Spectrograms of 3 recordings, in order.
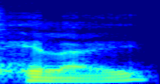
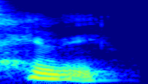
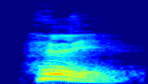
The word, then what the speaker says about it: Hille: know your family founded Hil which sorry it's hilly hilly okay God I've been pronouncing it wrong for 25 years right you didn't ask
